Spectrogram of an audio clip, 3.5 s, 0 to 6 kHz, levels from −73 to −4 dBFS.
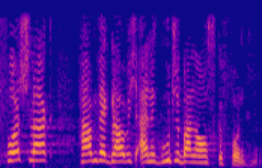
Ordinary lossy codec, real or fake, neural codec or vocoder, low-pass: none; real; none; 5.4 kHz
